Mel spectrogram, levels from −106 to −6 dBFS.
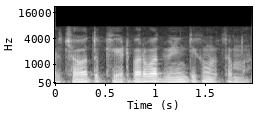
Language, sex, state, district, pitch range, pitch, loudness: Garhwali, male, Uttarakhand, Tehri Garhwal, 105-120 Hz, 115 Hz, -16 LUFS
